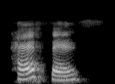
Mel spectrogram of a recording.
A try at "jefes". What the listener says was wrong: Just H. It's like a H-E-F-E-S. Jefes. You're saying it like there's an L. There's no L there. So it's just jefes.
